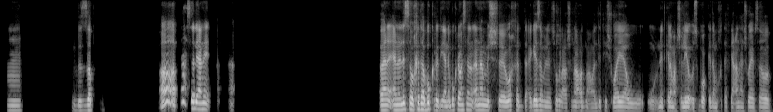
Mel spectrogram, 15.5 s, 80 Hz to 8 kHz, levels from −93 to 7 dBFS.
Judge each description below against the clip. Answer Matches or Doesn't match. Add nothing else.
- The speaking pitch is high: Doesn't match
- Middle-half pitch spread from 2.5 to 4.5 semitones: Matches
